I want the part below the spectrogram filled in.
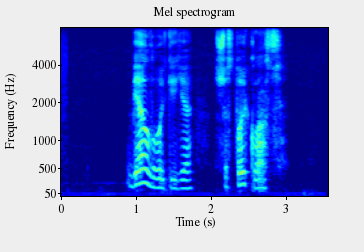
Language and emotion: Russian, neutral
